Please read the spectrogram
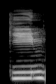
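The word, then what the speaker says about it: Kleene: कीन क्लोजर में यहाँ पर हमारे पास एल जो है वो साइलेंट होता है, ठीक है, ये एल हमारे पास साइलेंट है, सो हम इसको प्रोनाउंसिएट कैसे करते हैं, कीन क्लोजर।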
